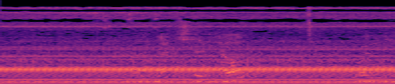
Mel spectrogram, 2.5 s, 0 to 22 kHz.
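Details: Kittens with congestion treated with sterile saline for 10–20 minutes while sitting in a nebulizer box: steady buzzing motor hum of the nebulizer compressor running without pause.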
